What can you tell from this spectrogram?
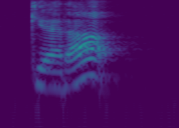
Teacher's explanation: there's more stress on up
